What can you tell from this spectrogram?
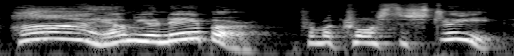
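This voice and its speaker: A man's voice: very high voice, big pitch swings, normal speed, fairly bright tone, pitched above the performer's own voice, heavily acted. A man voicing a stiffly polite female neighbour. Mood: prim. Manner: prim, clipped politeness.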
